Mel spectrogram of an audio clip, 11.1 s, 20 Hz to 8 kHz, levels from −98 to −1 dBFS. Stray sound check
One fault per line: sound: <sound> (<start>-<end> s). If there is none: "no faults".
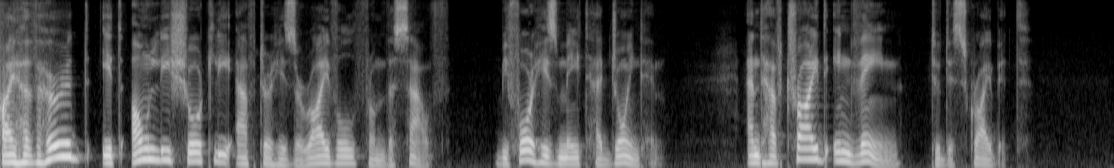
no faults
